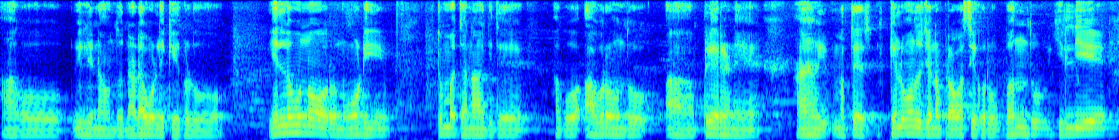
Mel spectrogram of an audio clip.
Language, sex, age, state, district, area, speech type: Kannada, male, 18-30, Karnataka, Bangalore Rural, rural, spontaneous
